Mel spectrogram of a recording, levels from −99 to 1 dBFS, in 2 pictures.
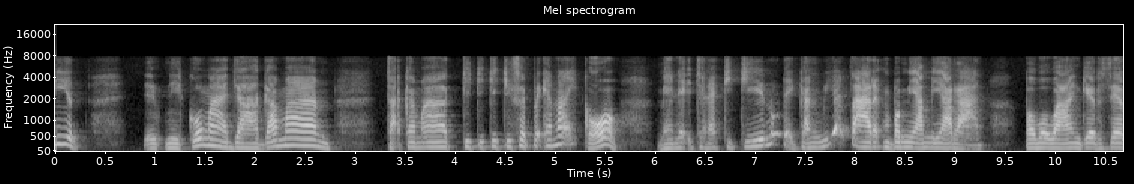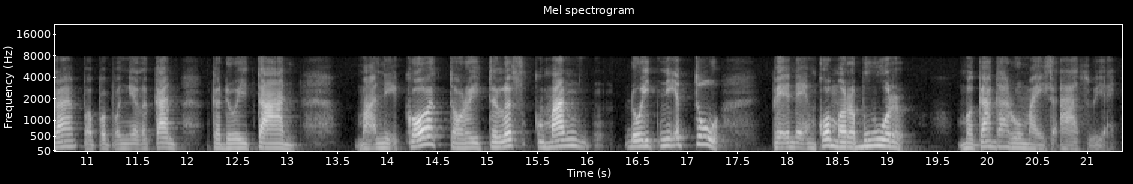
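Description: No technical faults can be heard in this speech, which comes over a wideband call path with nothing above 8 kHz.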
